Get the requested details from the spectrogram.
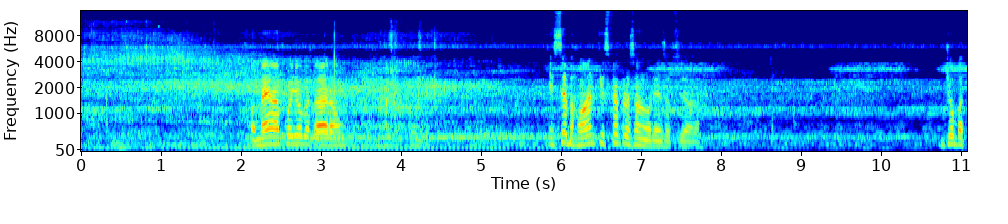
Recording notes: delivered at Yamuna Tat, Sri Vrndavan Dhaam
